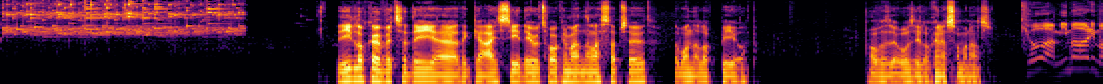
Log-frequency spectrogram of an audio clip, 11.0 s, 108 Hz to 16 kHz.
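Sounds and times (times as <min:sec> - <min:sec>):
wind chimes tinkling: 0:00.0 - 0:03.7.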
